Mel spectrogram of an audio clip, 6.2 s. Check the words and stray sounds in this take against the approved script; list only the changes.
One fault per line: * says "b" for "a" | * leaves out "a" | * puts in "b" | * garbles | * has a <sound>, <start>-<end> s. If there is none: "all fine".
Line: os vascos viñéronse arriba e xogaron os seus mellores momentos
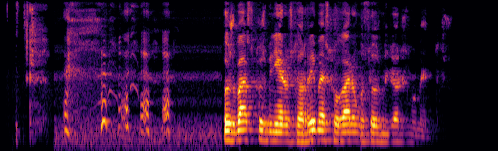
* has a laugh, 0.8-2.3 s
